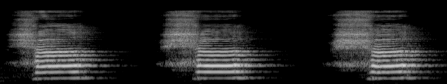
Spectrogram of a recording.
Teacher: اس کو ایک تو ہے نہیں پڑھنا، اور اس کو کبھی بھی ہے نہیں پڑھنا، گلے کے بالکل وسط سے، حلق کے بالکل وسط سے، درمیان سے یہ نکلے گا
